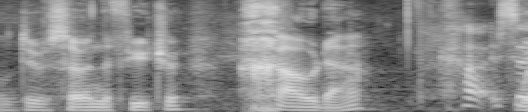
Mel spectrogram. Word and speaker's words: Gouda: so in the future, Gouda. So it's not Gouda cheese. It's not Gouda, it's Gouda. Gouda. Gouda, right? Gouda. Gouda. It has that K sound. Very guttural G, yeah.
